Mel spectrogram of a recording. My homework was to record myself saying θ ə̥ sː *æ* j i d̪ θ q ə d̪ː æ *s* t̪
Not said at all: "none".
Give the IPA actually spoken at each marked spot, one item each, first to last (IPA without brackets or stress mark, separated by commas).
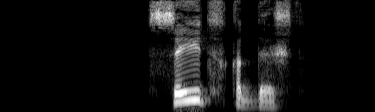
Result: æ, ʃ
